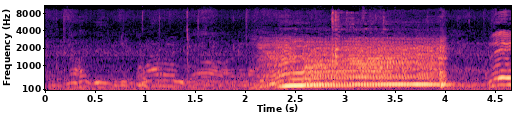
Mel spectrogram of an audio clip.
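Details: Downed cow, possibly bloated, that will not stand after being unloaded and is surrounded by many onlookers in Indonesia. Indistinct murmuring leads into one loud, sustained, level moo of about a second and a half, and a brief lower call ends it.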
